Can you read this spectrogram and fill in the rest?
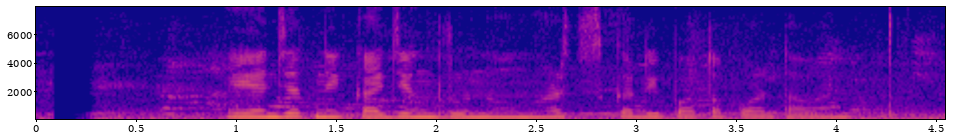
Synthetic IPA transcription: ajəɲd͡ʒət̪̚nikad͡ʒəŋbɾunɔlmart͡ʃkərdipɔt̪ɔkwart̪awan

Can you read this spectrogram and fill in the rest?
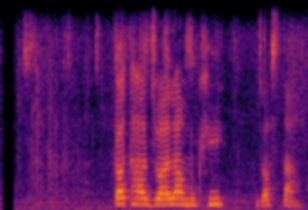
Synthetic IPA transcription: t̪ʌt̪ʰad͡zwalamukʰi | d͡zʌst̪a

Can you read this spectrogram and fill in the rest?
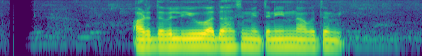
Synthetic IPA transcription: aɾd̪ɐʋəljuːad̪aɦɐsəmet̪əninːaʋət̪əmi

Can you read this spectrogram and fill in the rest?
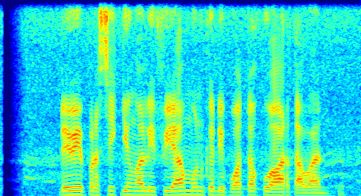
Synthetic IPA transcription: dɛwipərsɪk̚d͡ʒɨŋolifiamʊnkɨdipɔt̪ɔkuawart̪awan

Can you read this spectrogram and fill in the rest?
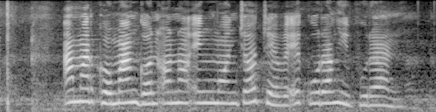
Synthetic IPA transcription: ʔamarɡ̥ɔ̤maŋɡɔnʔɔnɔʔɪŋmɔɲt͡ʃɔd̥d̪̥ɛ̤weʔekuɾaŋib̥ṳɾan

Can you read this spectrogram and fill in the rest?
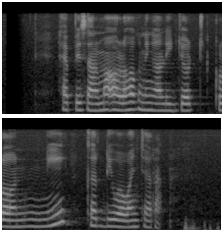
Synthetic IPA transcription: hɛpisalmaɔlɔɦɔk̚niŋalid͡ʒɔrd͡ʒklɔnikɨrdiwawaɲt͡ʃaɾa

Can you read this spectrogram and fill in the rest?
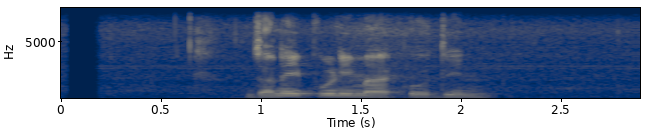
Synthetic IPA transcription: d͡zʌnʌjpuɽ̃imakod̪in

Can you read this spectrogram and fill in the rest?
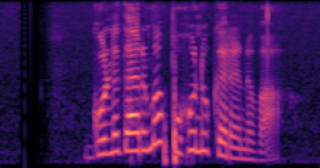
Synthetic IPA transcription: ɡunɐd̪aɾməpuɦunukəɾənəʋa̰ː

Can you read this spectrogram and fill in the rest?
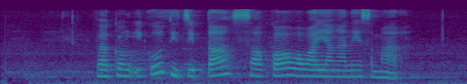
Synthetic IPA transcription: b̥ä̤ɡ̥ɔ̤ŋikud̪̥i̤t͡ʃip̚t̪ɔsɔkɔwəwajaŋanesəmar

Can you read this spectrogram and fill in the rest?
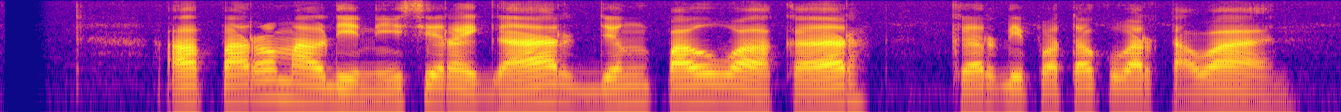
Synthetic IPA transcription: ʔa̰lpaɾomaldinisiɾeɡard͡ʒɨŋpauwalkər | kɨrdipɔt̪ɔkuwart̪awan

